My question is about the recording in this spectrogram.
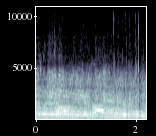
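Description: Voices talking over the drone of a small aerobatic biplane's propeller engine. The low engine drone drops away at the start.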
